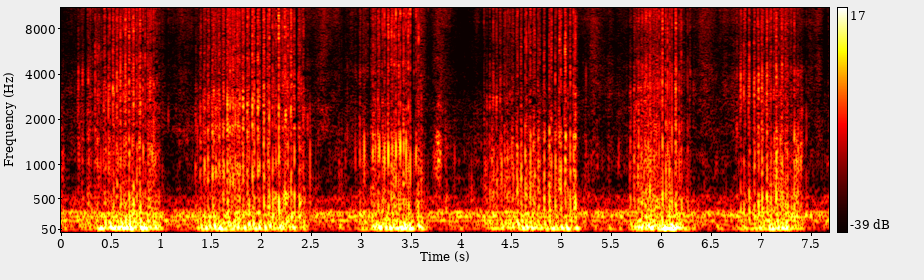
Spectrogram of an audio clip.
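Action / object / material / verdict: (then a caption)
scrape / leather handbag / leather / none. Long nails and fingertips rub and squeeze the front panel of a hollow black leather handbag, giving squeaky, gripping leather rubs over a deep, muffled low rumble. The squeezes come in slow, uneven swells that rise and fade throughout.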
